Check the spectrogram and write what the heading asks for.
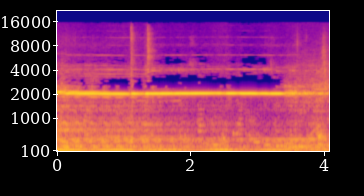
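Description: A single steady high-pitched whine of amplifier feedback, held for about three and a half seconds over a low hum, with a couple of clicks about a second in.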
